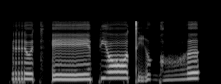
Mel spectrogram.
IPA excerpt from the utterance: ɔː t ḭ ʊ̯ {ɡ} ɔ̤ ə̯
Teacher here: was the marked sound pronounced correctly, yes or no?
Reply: yes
